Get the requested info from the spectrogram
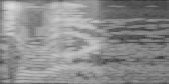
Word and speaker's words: Gerard: Gerard. – Yes, sir. – It's not like David Gerard, it's Gerard. – No. – Gerard. All right, very good. All right, Gerard, you're on.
